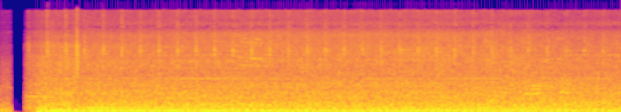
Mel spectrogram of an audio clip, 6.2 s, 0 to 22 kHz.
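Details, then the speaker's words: Mercedes W140 S500 after a long road trip on newly switched Rotella oil, recorded pulled over at idle: loud quick even valvetrain tap over the idle; cause unconfirmed, owner trying a Rislone additive. "so so as you guys can see that is absolutely terrible it started to tap loud"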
